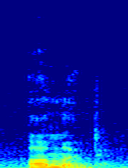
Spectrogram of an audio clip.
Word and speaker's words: almond: often mispronounced so so first word almond you say amen you don't say almond you don't pronounce the l right second word let's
